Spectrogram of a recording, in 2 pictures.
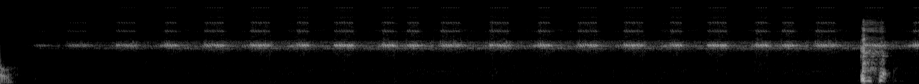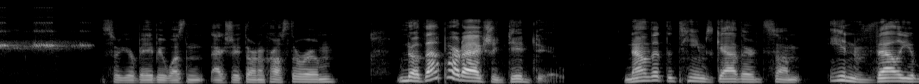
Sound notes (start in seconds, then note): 0.3 crickets; 8.6 cough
